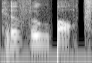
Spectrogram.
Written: cavubot

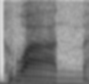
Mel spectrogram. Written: quarnmn

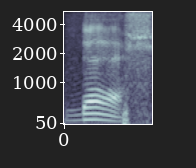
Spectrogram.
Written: nairsh

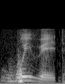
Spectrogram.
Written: wirid

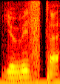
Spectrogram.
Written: yerizta

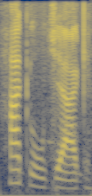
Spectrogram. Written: hagljag

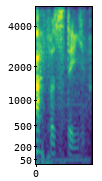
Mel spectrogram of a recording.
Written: afastey

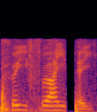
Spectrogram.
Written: prefripy

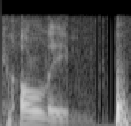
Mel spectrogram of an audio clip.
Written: colimp

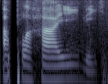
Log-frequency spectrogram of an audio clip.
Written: applahaiiny

